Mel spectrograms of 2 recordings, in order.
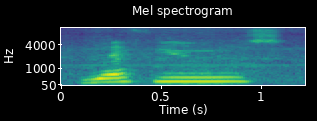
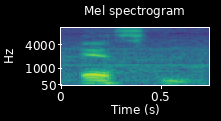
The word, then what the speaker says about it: refuse: Refuse is called. It's spelled Refuse. It looks like refuse, but it's refuse and waste material.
